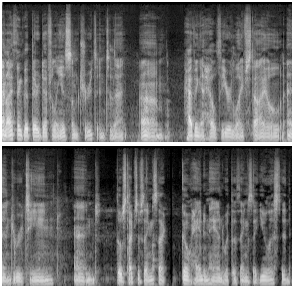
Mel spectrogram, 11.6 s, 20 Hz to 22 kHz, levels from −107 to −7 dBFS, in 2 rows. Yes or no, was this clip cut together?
no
